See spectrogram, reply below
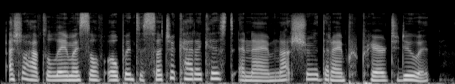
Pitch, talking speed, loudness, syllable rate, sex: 205 Hz, 305 wpm, -17 LUFS, 6.9 syllables/s, female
